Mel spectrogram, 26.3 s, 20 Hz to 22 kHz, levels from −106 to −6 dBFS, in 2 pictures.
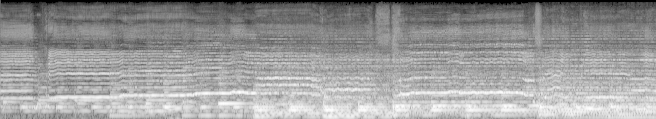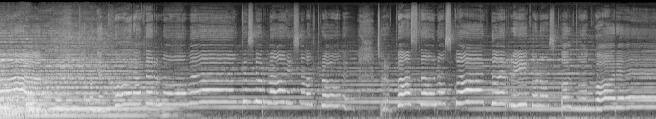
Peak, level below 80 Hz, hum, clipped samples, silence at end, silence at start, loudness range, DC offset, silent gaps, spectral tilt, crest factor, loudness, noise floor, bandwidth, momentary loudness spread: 0 dBFS; -36 dBFS; none; under 0.1%; 0 s; 0 s; 14 LU; under 0.1%; none; -5 dB/octave; 14 dB; -14 LUFS; -34 dBFS; 19 kHz; 16 LU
